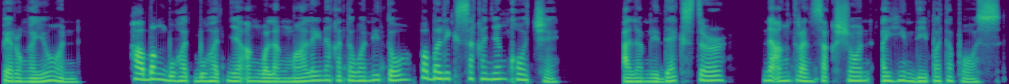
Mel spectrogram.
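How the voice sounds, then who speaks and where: Low-voiced woman narrating a dramatic story. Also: moderate pace, darkish tone, dry recording, clean studio sound.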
